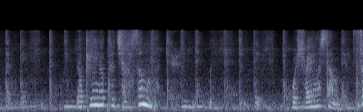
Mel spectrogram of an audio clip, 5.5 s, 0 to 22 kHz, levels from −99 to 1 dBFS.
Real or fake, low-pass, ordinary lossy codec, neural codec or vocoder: fake; 7.2 kHz; none; codec, 24 kHz, 0.9 kbps, WavTokenizer, small release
